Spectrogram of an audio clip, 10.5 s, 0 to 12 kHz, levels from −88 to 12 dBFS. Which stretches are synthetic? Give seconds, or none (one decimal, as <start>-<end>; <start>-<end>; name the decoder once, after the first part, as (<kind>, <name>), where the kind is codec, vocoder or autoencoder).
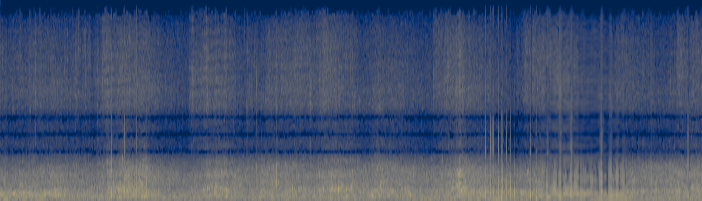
8.1-9.4 (vocoder, BigVGAN v2)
